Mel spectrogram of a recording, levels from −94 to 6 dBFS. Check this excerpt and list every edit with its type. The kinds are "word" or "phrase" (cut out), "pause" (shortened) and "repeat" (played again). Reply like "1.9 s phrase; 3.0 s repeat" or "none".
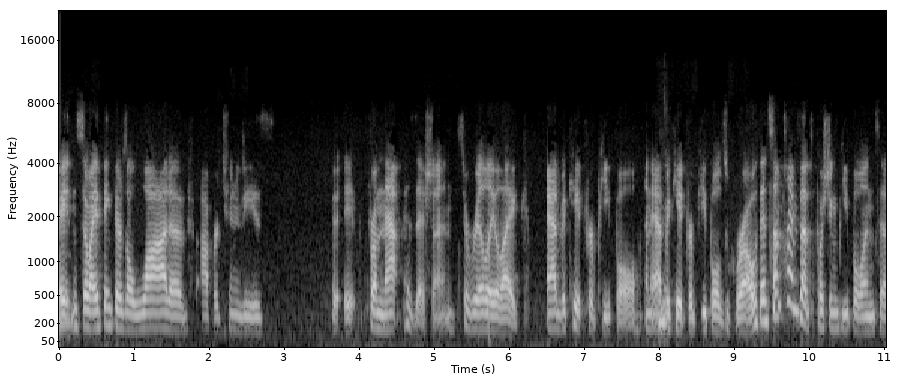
4.0 s pause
